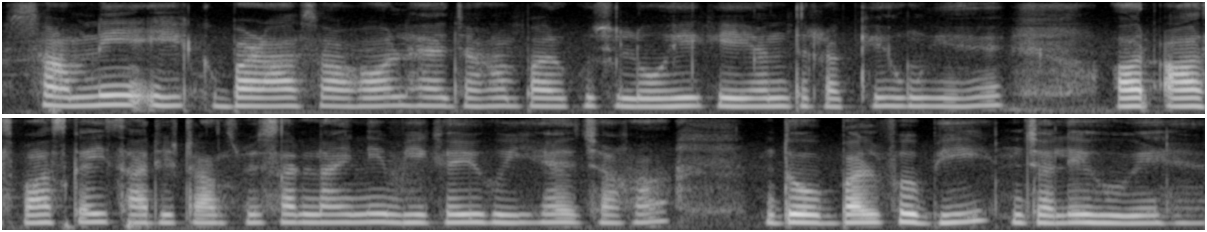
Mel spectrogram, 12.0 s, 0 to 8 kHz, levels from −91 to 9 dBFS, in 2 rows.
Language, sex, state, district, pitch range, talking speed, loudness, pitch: Hindi, female, Chhattisgarh, Sukma, 210-225 Hz, 160 wpm, -19 LUFS, 220 Hz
